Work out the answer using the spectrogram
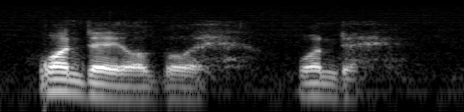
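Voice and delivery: low, gentle words said to oneself. Character reading the cane, saying it to himself, said gently to oneself. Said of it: "just say it gently to myself".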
